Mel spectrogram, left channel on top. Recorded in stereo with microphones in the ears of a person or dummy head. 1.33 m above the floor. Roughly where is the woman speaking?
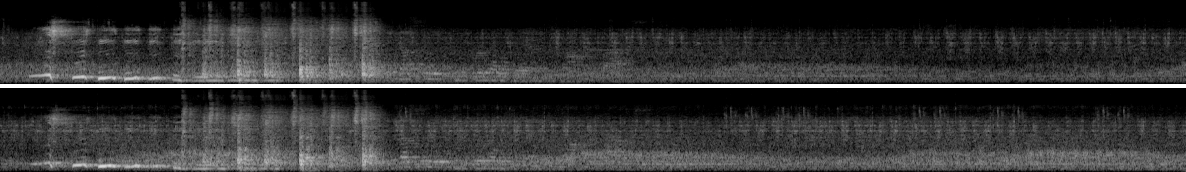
Left.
